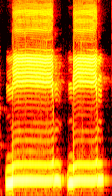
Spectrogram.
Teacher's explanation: اب میم کو دیکھو، جب دونوں ہونٹوں کا خشک والا حصہ آپس میں ملے تو میم نکلتا ہے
